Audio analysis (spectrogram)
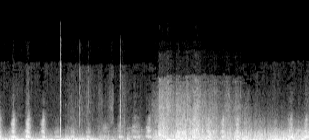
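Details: Repeated frog croaks with thunder, played to encourage frogs to breed: a few quick harmonic croaks at the start over a low rumble, then a burst of rain-like hiss and thunder that largely covers the calls.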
